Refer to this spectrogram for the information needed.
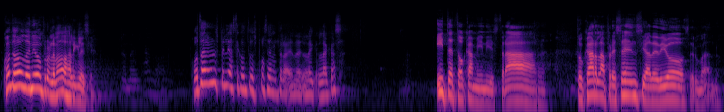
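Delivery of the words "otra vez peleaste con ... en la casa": ordinary talk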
